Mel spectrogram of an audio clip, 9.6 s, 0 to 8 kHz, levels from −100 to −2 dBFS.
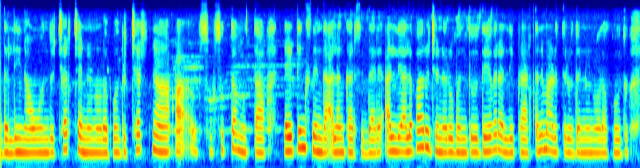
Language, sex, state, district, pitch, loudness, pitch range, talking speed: Kannada, female, Karnataka, Dharwad, 200 Hz, -28 LUFS, 195-215 Hz, 130 wpm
